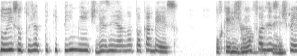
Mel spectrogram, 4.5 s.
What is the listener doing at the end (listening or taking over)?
listening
